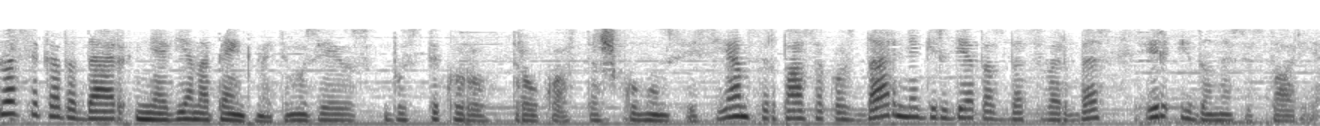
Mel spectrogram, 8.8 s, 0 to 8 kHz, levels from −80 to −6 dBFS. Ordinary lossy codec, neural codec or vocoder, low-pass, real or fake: AAC, 16 kbps; none; 7.2 kHz; real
